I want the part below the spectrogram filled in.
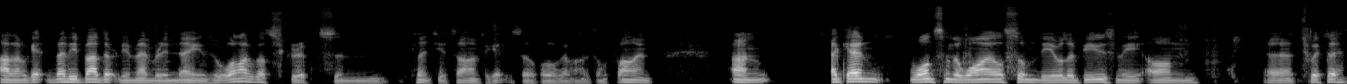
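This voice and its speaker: The man's voice sits fairly low and moves at a moderate pace. His loudness swings widely while his pitch varies in an ordinary way. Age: 70s. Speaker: stadium announcer. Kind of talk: casual chat.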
